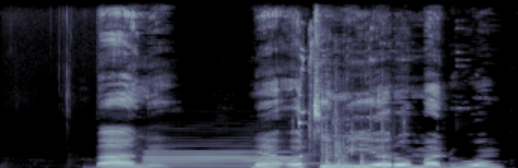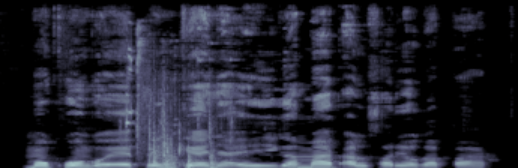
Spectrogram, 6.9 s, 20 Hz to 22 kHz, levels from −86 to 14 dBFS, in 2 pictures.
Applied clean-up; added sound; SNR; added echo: classical method Wiener filter.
